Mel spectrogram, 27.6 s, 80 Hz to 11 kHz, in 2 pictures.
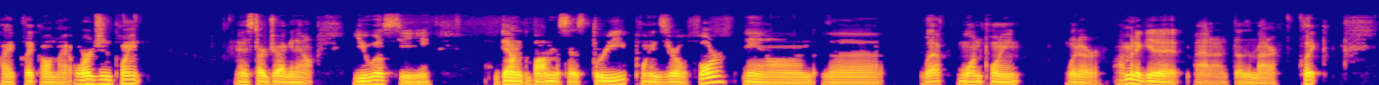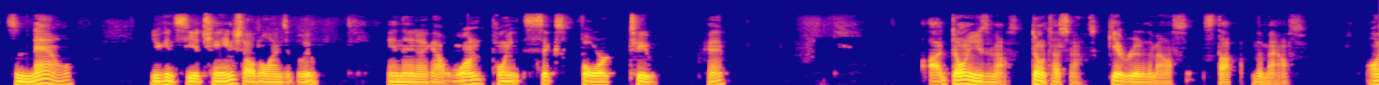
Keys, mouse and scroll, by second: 1.0 click, 12.6 click.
